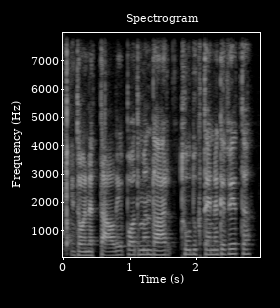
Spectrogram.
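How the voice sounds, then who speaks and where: A man's voice: on the high side, fairly even intonation, fast talker. A man with a European Portuguese accent, co-hosting a channel, chatting in a friendly way and finishing his partner's sentences. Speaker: co-host of a language-learning channel. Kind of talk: casual chat.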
